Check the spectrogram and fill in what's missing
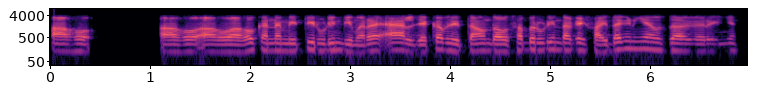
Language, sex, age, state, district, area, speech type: Dogri, male, 30-45, Jammu and Kashmir, Udhampur, rural, conversation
